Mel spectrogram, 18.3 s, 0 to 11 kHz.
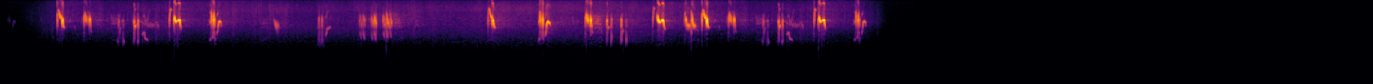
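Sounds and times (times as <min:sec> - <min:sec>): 
Red-headed Bunting calls: 0:00.7 - 0:11.6.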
